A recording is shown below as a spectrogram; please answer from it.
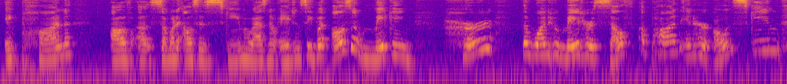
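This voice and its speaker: A woman's voice: mid-range voice, expressive, slow, dark tone. A woman giving unscripted, ranting commentary as she ranks game characters, exasperated and full of "like" fillers. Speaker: video creator ranking game characters.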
